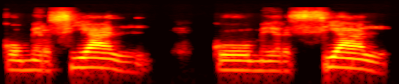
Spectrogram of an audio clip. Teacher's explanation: y la fuerza está en cial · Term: sílaba tónica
